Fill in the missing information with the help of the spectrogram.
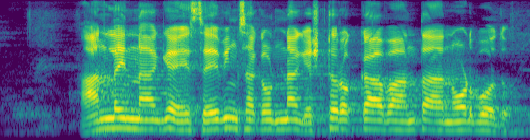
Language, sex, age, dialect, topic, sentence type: Kannada, male, 18-24, Northeastern, banking, statement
